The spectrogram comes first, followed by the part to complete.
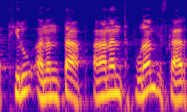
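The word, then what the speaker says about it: തിരുവനന്തപുരം: पुराना शहर है यह तो इसको बोलते हैं मलयालम इसका उच्चारण होता है थिरुअनंतपुरम भगवान अनंत हैं इसलिए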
